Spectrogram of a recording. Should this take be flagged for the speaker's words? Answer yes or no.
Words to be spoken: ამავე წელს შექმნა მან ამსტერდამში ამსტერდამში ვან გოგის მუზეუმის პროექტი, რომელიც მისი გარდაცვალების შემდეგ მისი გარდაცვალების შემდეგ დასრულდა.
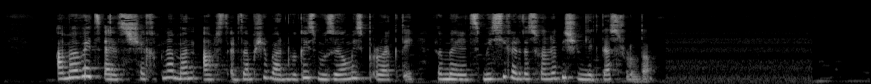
yes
